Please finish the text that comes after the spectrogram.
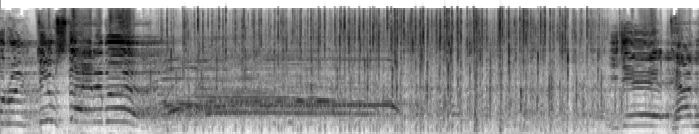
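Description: A large crowd at a Korean presidential election rally for a candidate roars and cheers loudly, with whoops and shouts rising and falling and a voice calling out over the din.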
